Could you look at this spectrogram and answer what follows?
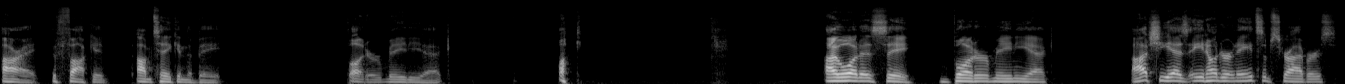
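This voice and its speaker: Man, raspy, live-stream host, blunt and sweary, dry sound. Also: medium pitch, slow pace, pauses often, no echo. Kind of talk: casual live-stream chat.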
